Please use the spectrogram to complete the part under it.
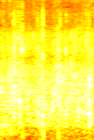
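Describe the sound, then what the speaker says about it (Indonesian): Brief burst of dense audience clapping at a fisheries aid event in Gorontalo, steady and moderately loud for about a second. "Tepuk tangan untuk Pak Rumkono."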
